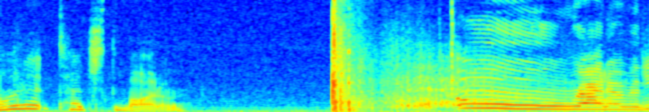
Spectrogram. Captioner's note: shotgun banging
